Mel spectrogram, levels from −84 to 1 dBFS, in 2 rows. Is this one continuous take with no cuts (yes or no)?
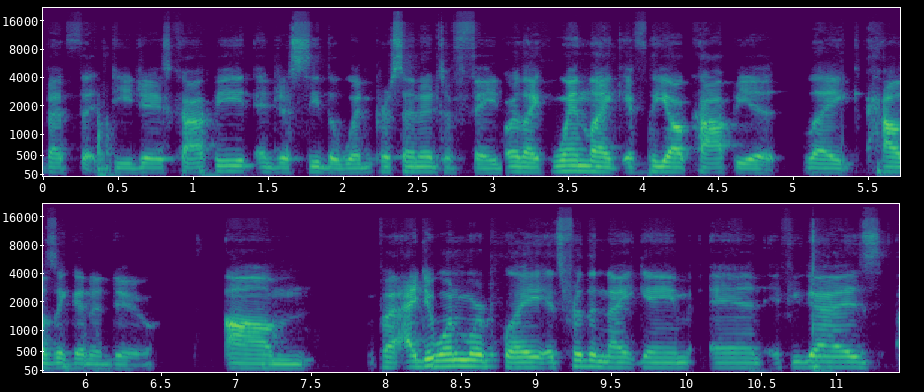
no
